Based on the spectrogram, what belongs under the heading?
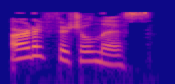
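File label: "artificialness", English, British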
